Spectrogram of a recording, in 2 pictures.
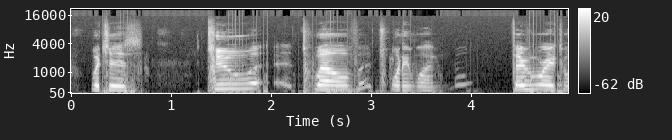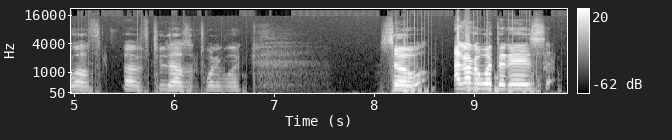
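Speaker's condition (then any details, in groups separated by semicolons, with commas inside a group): Cerebral palsy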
